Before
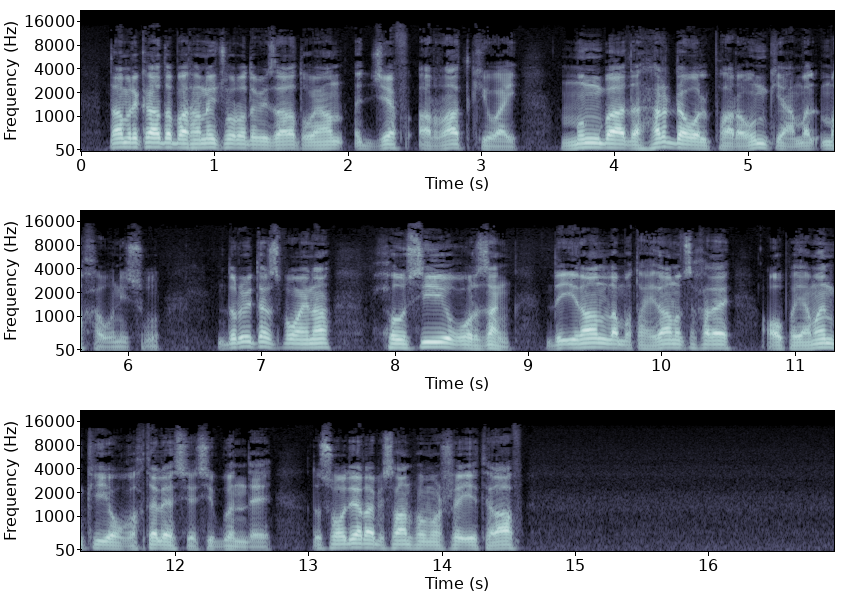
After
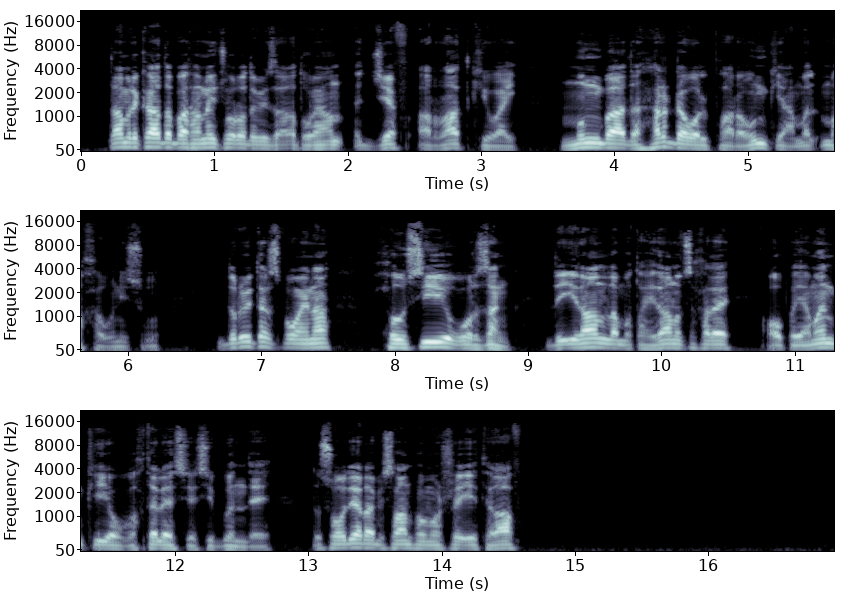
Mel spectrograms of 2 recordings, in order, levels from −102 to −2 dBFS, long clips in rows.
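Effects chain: expander on every frequency bin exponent 2; 1.47–2.00 s: compressor with a negative ratio -34 dBFS, ratio -0.5; 10.85–11.43 s: high-pass 150 Hz 12 dB/octave; trim +5 dB

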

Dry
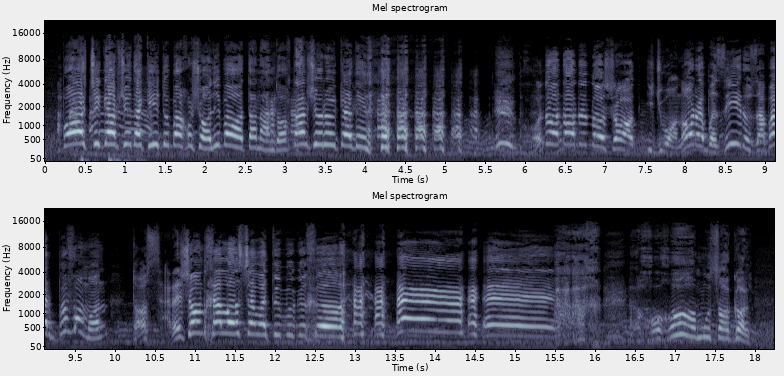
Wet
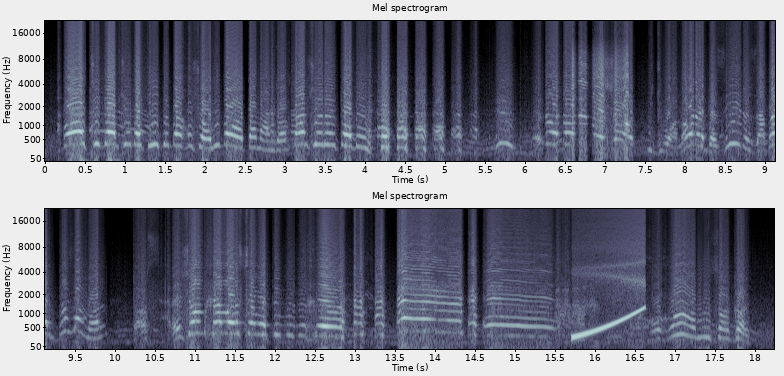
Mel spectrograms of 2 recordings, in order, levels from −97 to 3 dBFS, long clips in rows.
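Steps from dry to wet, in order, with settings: square wave that keeps the level; 6.59–7.30 s: frequency weighting ITU-R 468; 15.71–16.64 s: painted sound rise 240–1300 Hz -19 dBFS; in parallel at -4 dB: sample-rate reducer 4.2 kHz, jitter 20%; on the sum: trim -6 dB

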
